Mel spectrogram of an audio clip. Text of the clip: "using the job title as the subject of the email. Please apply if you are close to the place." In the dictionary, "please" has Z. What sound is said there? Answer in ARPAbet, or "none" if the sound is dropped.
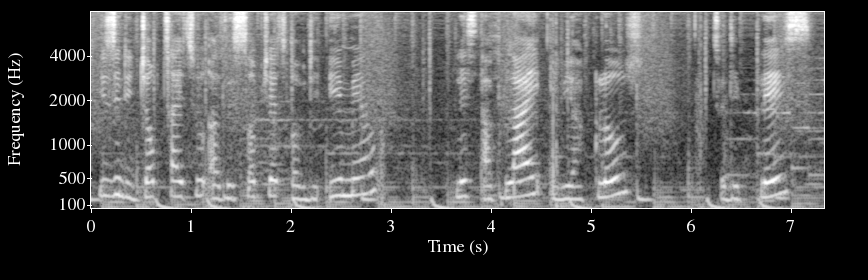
S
